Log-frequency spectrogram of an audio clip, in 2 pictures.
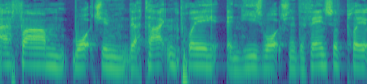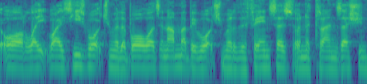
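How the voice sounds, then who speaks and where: A man with a Scottish accent speaks very fast, with hardly any pauses and at very even loudness. His medium-pitched delivery is a flat monotone. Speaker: football head coach. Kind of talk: podcast interview. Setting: podcast studio. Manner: intense, forceful.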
